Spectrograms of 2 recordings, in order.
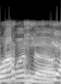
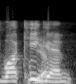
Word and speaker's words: Waukegan: Somebody's going to say, it's pronounced like this. So it's that Waukegan. – One. – It's Waukegan.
